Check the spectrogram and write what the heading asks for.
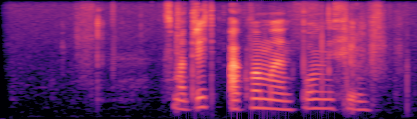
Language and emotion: Russian, neutral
